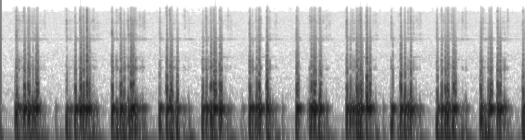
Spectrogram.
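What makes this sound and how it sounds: Fingertips of both hands tap on either side of the hollow metal mesh grille of a black microphone. The taps come in quick, uneven clusters of heavy, boomy low thuds with a faint bright crackle on top. Each tap dies away almost instantly.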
